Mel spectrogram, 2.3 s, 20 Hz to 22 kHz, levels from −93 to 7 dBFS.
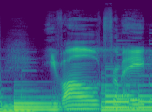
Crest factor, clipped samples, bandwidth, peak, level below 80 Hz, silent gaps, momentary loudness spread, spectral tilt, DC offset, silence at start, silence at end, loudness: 14 dB; under 0.1%; 11.5 kHz; -4 dBFS; -30 dBFS; none; 4 LU; -7.5 dB/octave; under 0.1%; 0 s; 0 s; -17 LUFS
